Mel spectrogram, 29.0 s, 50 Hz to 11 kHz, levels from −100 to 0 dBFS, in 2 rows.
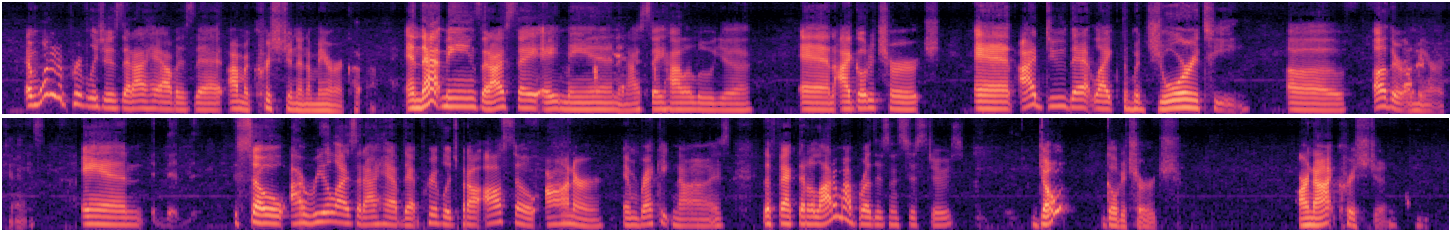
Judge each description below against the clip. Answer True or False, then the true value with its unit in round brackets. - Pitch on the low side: False (165 Hz)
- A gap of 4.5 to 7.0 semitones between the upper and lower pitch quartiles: False (3.7 semitones)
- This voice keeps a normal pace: True (150 wpm)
